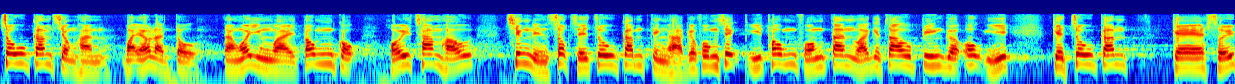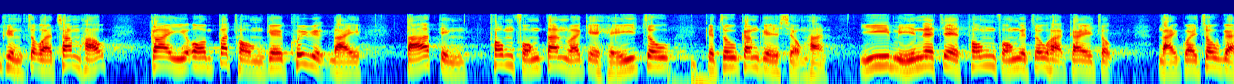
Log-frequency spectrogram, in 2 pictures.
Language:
Cantonese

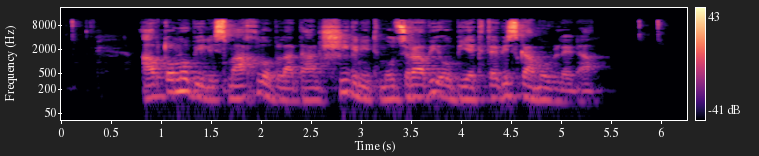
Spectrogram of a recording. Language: Georgian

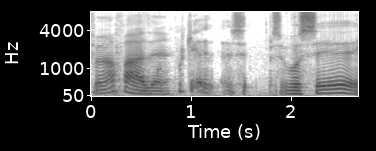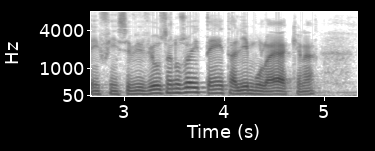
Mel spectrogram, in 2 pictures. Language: Portuguese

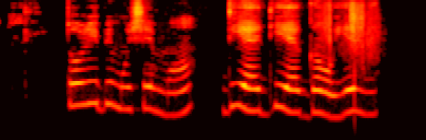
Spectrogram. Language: Yoruba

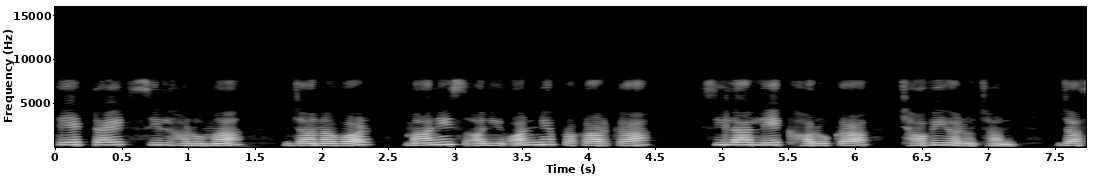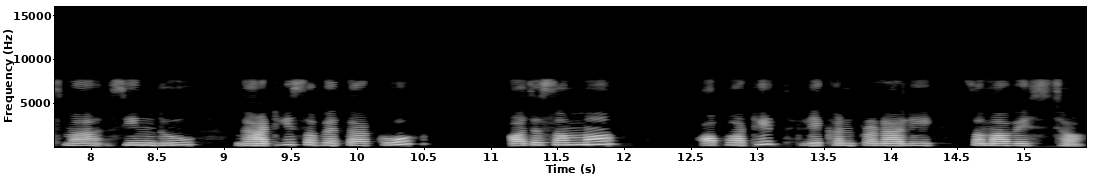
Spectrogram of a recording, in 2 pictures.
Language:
Nepali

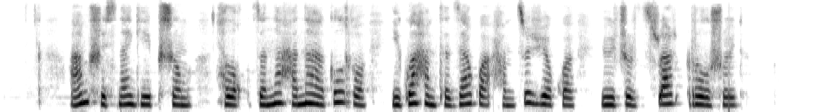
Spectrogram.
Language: Abkhazian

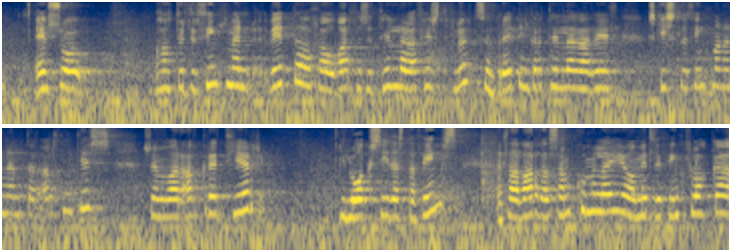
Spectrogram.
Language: Icelandic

